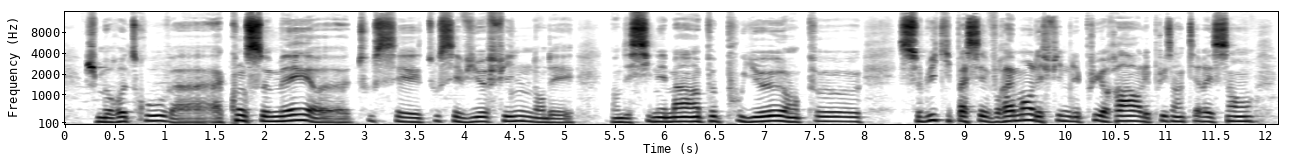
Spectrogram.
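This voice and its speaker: A man's fairly high, dark and mellow voice at a very slow pace with fairly even intonation. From France, adolescence in London. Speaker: magazine journalist and editor. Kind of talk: casual interview. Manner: hesitant, many fillers.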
